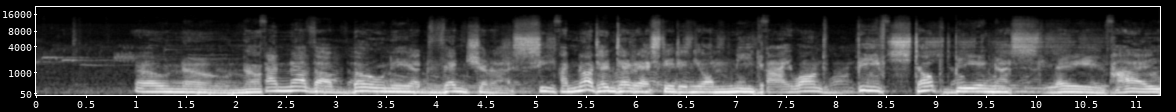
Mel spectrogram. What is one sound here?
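A deep-voiced elderly man speaks theatrically.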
